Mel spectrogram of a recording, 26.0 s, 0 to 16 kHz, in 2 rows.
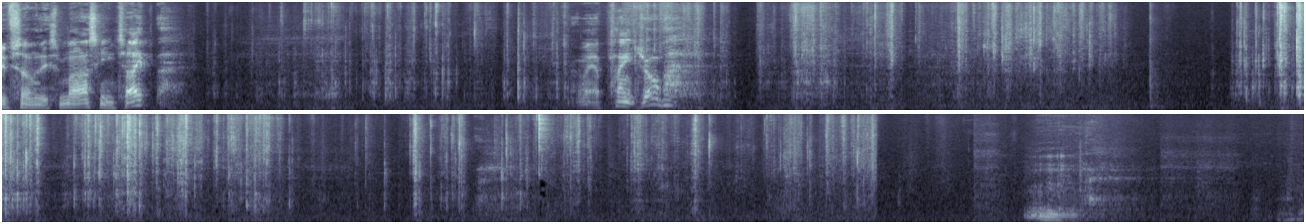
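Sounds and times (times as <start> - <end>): tape peeling and crumpling: 3.1 - 11.3, 12.3 - 21.8.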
